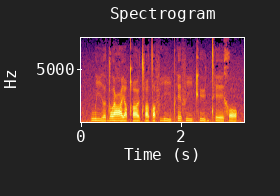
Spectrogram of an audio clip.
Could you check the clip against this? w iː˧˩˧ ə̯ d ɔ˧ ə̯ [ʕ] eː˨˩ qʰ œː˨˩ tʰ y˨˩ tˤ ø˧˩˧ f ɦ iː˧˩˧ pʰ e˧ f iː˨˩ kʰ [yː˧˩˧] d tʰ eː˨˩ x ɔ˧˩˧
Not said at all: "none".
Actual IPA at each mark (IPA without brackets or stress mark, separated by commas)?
ʕ, yː˧˩˧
